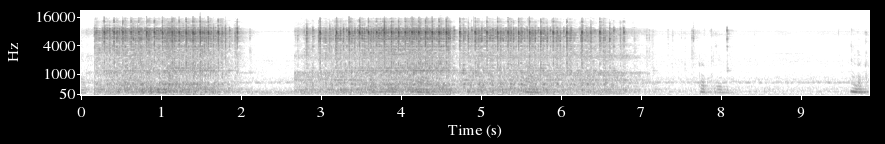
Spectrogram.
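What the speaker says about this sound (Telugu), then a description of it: "ఇట్లా పెట్టుకొని 1/2 ఇంచ్కి లేదా 1/4 ఇంచ్కి స్టిచ్ చేసుకోవాలి. తక్కువ నెక్ మొత్తం అట్లే స్టిచ్ చేసుకోవాలి." A sewing machine stitches around the neck of a kurta in two fast, rattling runs, close and loud, then stops and leaves quieter handling noises, with someone talking over parts of it.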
